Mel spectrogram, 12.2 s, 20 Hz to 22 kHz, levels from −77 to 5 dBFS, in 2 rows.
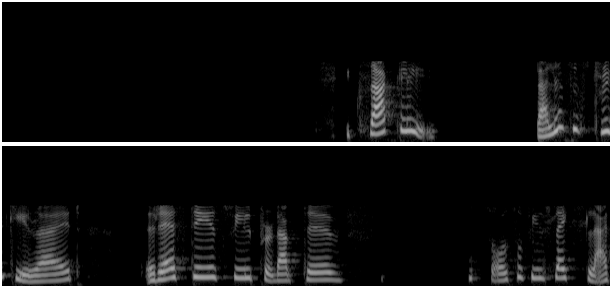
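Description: From 9.92 to 10.79 s, likely a long network dropout: the speech becomes a fading buzz, then near-silence (a flat waveform, a blank spectrogram) until audio resumes.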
